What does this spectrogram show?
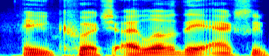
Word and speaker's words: APUSH: You've got AP European history, AP US history, which by the way, the document cheerfully notes is pronounced A Push. A Push.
